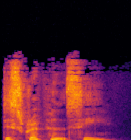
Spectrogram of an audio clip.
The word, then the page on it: discrepancy: British English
